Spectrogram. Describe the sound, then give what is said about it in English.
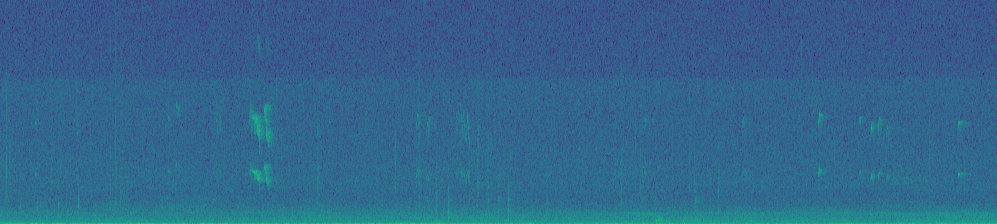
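Sparse, high chirping calls of a nuthatch in a mixed flock of robins, chickadees, kinglets, woodpeckers and creepers, faint, repeating every few seconds over steady wind-like noise and low rumble outdoors. “Sounds like there's a nuthatch as well, too.”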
